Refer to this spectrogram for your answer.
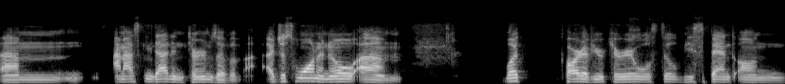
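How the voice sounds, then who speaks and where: In a French Canadian accent, a man speaks at a medium pitch with fairly even intonation and long, frequent pauses, his sound dry and close with no echo. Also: fairly slow pace. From Quebec, Canada. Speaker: investor asking questions. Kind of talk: question on group call. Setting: group call.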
